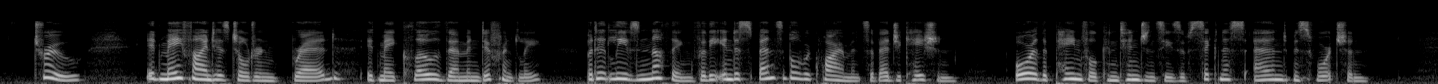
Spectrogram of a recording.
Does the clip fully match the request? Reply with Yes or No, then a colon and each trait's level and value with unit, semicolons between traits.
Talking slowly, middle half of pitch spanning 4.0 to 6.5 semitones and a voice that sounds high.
Yes: slow, 125 wpm; average, 5.0 semitones; high, 210 Hz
